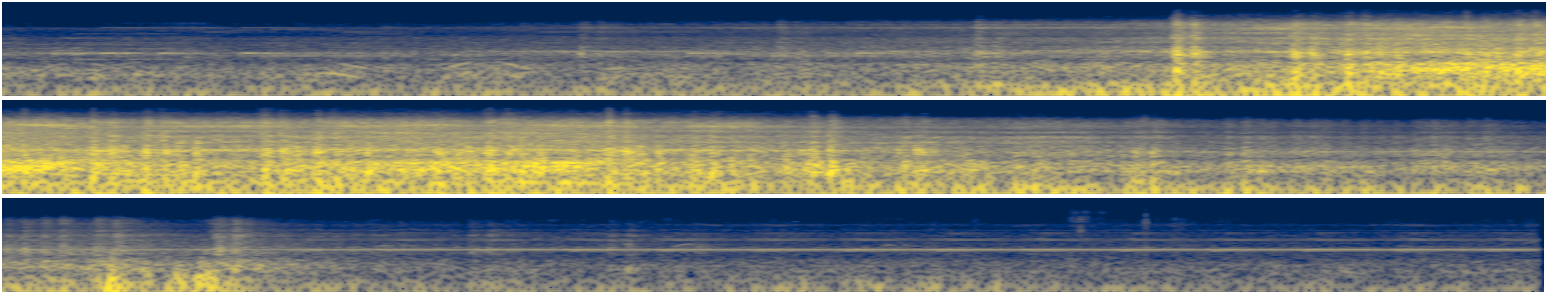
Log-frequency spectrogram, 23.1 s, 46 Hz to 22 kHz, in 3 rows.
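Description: A 281 series Haruka limited express train passing through the station at speed. The rush of wheels on rail builds over a few seconds, is loud for about six seconds with sharp knocks at the start and near the end, then fades away. A steady faint hum runs underneath.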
